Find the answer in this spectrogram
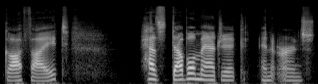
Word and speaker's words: Goethite: Want to point out right away that Goethite, I looked up how to pronounce it, Goethite, has double magic and earns twice the score for this event.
